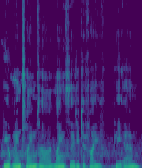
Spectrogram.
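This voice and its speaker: Man, low voice, casual tour guide, unhurried with pauses, handheld phone audio, noisy background. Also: fairly even intonation. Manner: unhurried, pauses with "uh" while pointing things out. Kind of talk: casual walking tour narration. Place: walking through a library and along a high street. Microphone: handheld phone camera. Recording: noisy phone recording with room ambience.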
